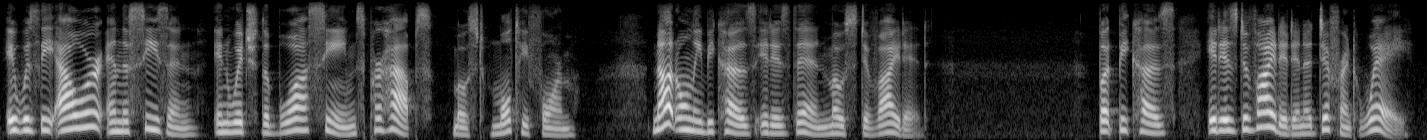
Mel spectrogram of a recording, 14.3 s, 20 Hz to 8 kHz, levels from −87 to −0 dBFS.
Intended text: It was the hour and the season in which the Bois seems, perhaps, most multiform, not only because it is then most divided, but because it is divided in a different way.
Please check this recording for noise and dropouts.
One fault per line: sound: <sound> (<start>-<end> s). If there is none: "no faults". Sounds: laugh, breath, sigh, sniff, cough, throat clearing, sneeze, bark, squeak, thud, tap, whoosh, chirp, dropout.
no faults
